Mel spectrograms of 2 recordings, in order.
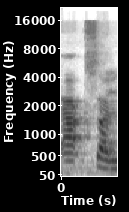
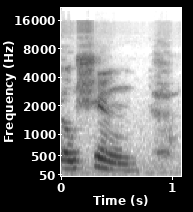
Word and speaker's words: Oxsun: So, it is the the pronunciation. It looks like Oxen, but it's actually Oshune.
